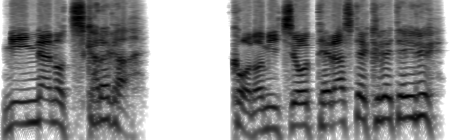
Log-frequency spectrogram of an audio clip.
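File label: Vox Victory, Japanese; Kasel; kings raid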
